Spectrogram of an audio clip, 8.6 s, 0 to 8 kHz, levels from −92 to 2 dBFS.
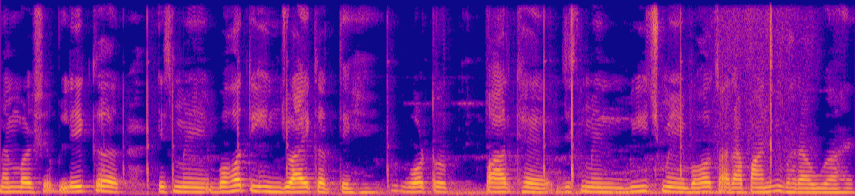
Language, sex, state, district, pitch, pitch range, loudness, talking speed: Hindi, female, Uttar Pradesh, Jyotiba Phule Nagar, 185 Hz, 175-195 Hz, -18 LUFS, 140 wpm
